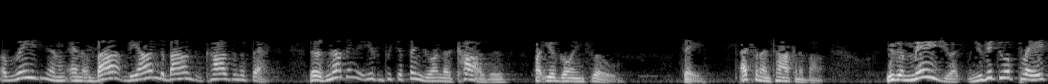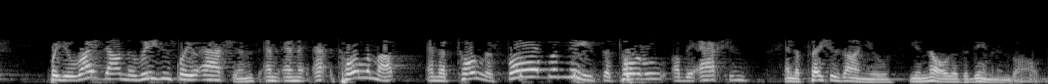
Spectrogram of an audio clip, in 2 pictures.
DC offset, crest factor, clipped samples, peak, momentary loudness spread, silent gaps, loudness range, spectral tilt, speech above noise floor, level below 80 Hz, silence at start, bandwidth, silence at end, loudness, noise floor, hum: under 0.1%; 18 dB; under 0.1%; 0 dBFS; 10 LU; none; 3 LU; -13 dB/octave; 32 dB; -62 dBFS; 0 s; 3.3 kHz; 0 s; -18 LUFS; -50 dBFS; none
